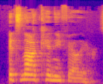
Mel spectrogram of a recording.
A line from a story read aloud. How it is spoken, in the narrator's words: said Jolie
